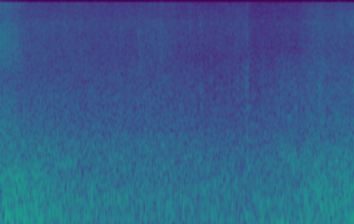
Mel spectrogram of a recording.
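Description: Surf washing over the rocks of a jetty, a steady rush of breaking water that eases a little midway and swells again near the end.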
